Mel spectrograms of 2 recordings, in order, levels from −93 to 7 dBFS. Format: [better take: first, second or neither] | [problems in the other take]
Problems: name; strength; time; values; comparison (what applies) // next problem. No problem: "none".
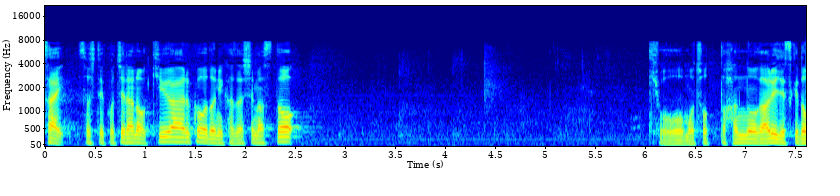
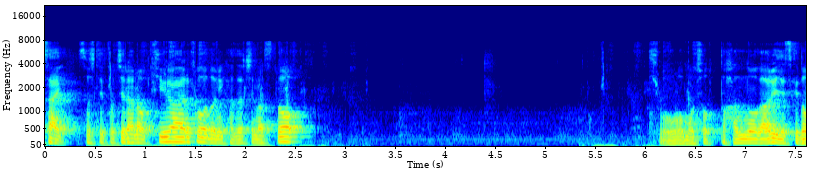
first | noise reduction (neural separator model SepFormer DNS4)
